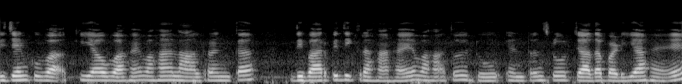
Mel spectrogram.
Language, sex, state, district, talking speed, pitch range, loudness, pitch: Hindi, female, Odisha, Khordha, 195 wpm, 175-195 Hz, -17 LUFS, 185 Hz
